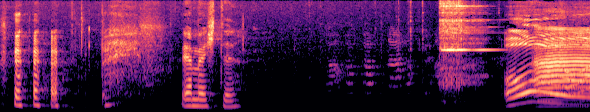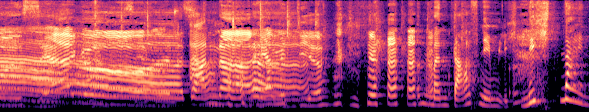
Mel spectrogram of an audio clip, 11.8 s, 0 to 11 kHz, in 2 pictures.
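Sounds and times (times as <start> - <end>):
speech: 0.2 - 0.7, 1.8 - 2.5, 5.0 - 11.7
bell ringing sharply in a bright buzzy burst: 4.4 - 5.2
laughter: 5.1 - 11.3.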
